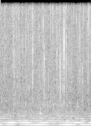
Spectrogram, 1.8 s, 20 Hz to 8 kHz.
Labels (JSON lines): {"label": "biophony, midshipman", "recorder": "SoundTrap 500"}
